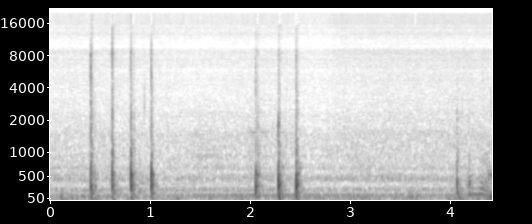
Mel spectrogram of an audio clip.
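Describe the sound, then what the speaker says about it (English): Yellow jackets and honeybees at a gourd beehive, heard as a series of sharp, close taps and knocks in quick clusters over a faint buzzing background. "Yellow jackets coming in, trying to take over."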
